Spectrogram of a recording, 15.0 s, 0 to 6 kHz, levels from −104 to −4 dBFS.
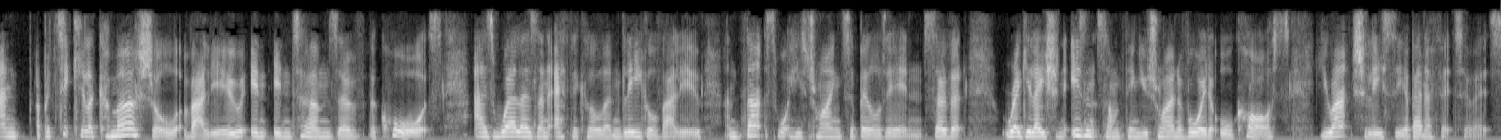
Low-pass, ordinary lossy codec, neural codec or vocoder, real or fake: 5.4 kHz; MP3, 48 kbps; none; real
